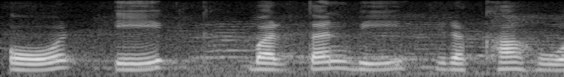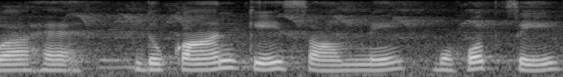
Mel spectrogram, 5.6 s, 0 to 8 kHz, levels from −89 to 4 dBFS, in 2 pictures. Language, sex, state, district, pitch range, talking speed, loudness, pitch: Hindi, female, Punjab, Pathankot, 190-220 Hz, 130 wpm, -19 LUFS, 200 Hz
